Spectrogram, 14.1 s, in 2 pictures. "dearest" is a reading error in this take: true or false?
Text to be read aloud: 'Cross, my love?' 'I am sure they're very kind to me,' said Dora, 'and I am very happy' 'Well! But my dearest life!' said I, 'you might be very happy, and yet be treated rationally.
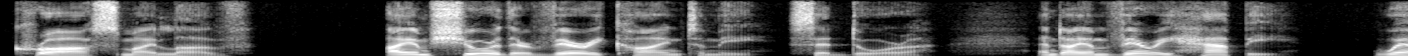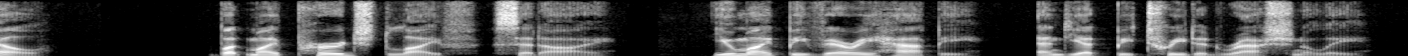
true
